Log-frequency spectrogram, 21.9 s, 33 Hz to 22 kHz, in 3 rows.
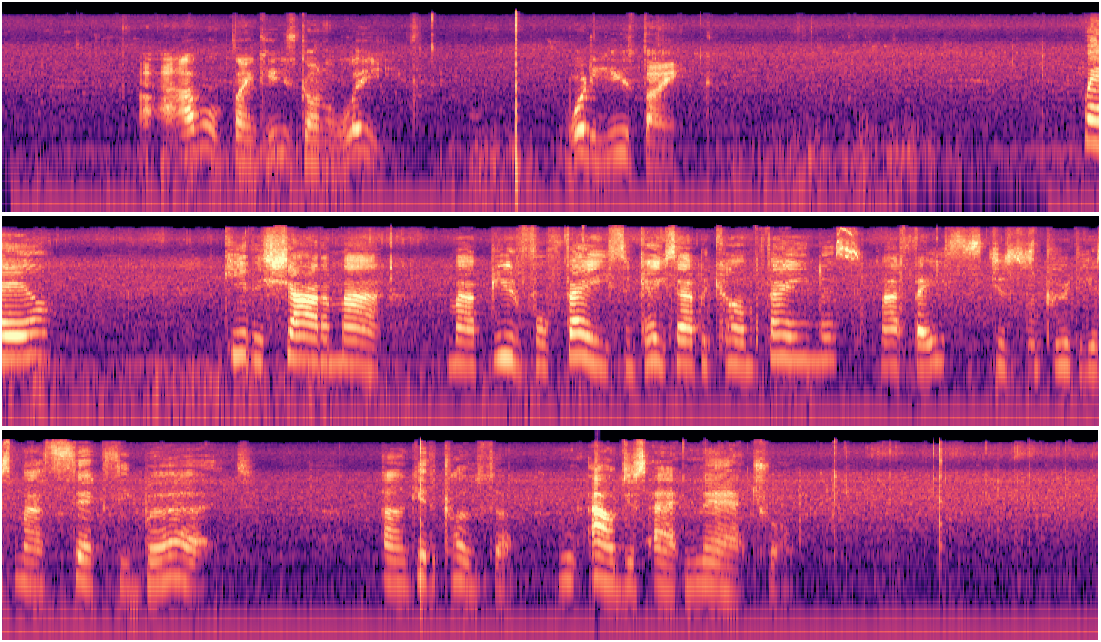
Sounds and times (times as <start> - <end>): Speech: 0.9 - 2.7, 7.2 - 7.7, 8.8 - 16.3, 17.2 - 20.0.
